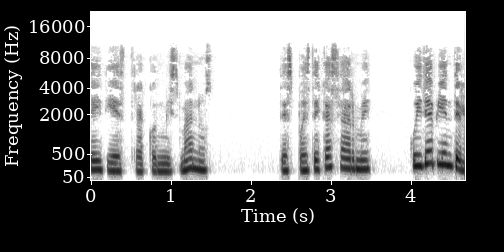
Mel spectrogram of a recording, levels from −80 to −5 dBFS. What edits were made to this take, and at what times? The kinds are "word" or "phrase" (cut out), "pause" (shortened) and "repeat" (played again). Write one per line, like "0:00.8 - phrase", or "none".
none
